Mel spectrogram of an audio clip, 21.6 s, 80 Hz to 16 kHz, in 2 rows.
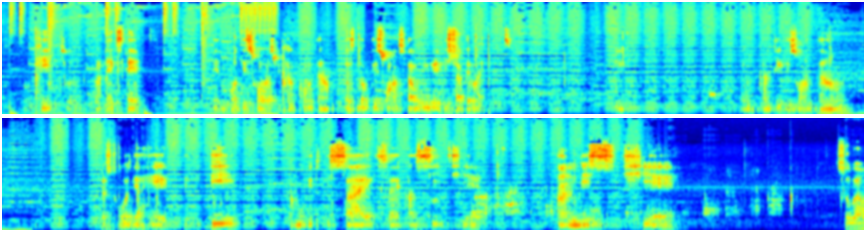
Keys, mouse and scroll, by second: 0.3 Left, 1.8 click, 4.2 click, 7.5-11.0 drag, 11.6 Down, 12.0 Up, 13.3-20.4 drag, 20.4 Down.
